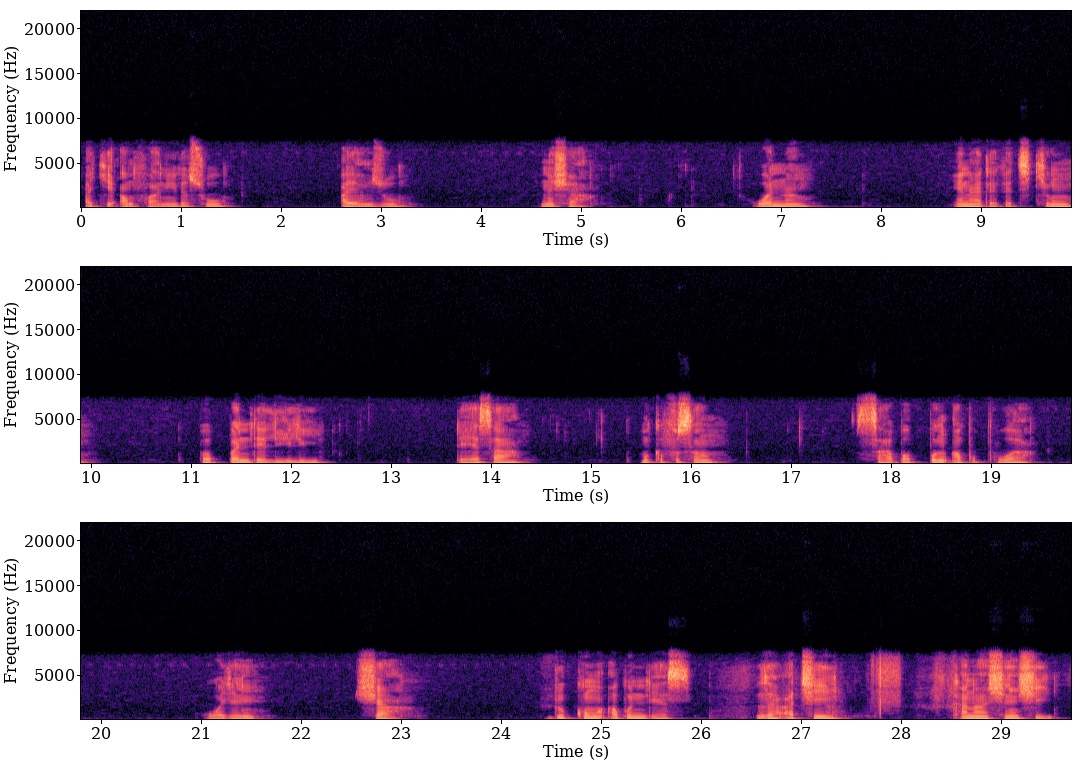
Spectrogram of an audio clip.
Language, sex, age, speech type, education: Hausa, male, 60+, spontaneous, tertiary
